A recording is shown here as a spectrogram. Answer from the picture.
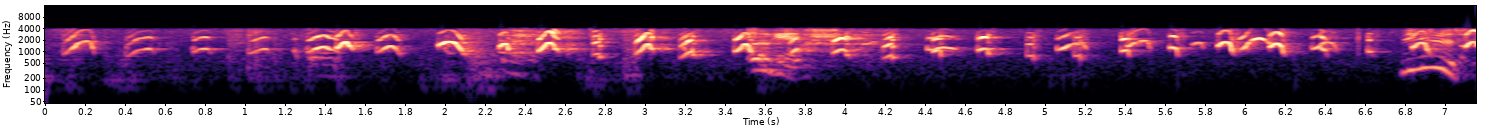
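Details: Three noisy one-week-old Smooth Coat Collie/Coon Hound/Pomeranian mix puppies, Bella, Kooper and Boy, give a dense run of high, arching squeals that rise and fall, overlapping almost without pause, with soft scuffling and a faint human voice.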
